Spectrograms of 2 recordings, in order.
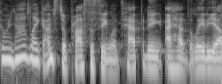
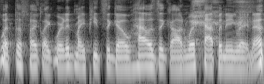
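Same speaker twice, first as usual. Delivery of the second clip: ordinary delivery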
